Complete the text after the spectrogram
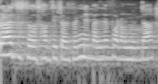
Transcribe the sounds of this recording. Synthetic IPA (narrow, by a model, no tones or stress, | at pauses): rad͡zʌssʌbd͡zek̚ʈʌɾupʌninepalimajpʌɽawnuɦunt͡sʰʌ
